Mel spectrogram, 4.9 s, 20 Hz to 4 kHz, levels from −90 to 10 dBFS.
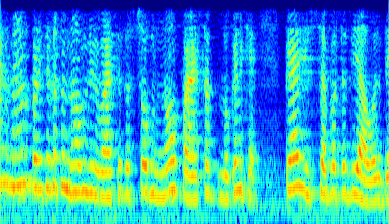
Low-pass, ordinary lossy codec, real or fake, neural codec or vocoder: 3.6 kHz; none; fake; codec, 16 kHz, 0.4 kbps, LongCat-Audio-Codec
